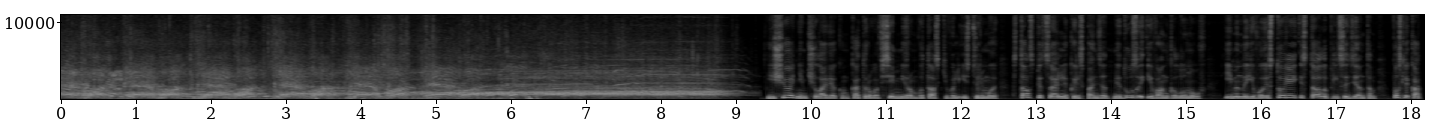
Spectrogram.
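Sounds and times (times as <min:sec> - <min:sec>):
crowd ovation outside a court: 0:00.0 - 0:09.4
speech: 0:09.5 - 0:18.1.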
